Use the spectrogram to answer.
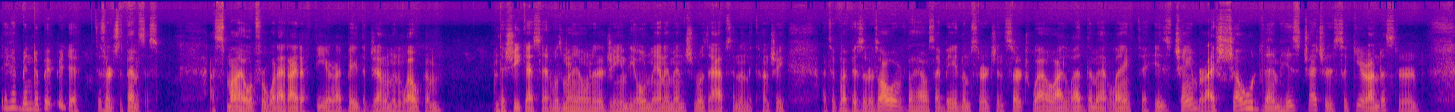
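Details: Stuttering in an adult male reading a story aloud; he describes a speech impediment that makes him hard to understand and says he is stuttering a lot.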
